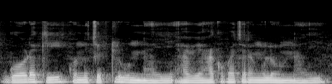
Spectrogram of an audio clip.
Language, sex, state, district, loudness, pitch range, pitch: Telugu, male, Telangana, Mahabubabad, -12 LUFS, 95-105 Hz, 100 Hz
